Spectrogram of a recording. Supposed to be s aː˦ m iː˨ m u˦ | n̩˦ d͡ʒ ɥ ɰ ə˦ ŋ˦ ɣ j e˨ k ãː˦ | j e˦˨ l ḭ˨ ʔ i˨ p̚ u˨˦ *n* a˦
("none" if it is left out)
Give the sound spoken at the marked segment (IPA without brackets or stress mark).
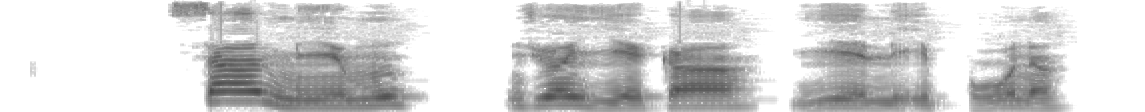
n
